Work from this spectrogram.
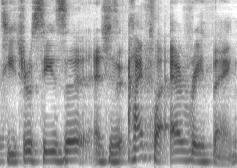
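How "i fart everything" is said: ordinary delivery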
